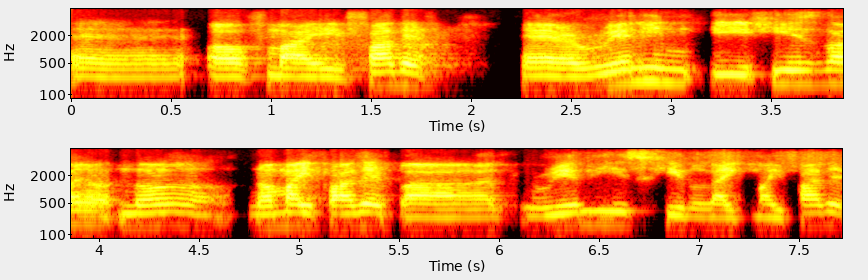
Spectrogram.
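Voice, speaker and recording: Pitched fairly high, a man talks at a very slow pace with ordinary pitch variation. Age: 30s. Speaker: English learner presenter. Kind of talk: presentation. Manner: halting.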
